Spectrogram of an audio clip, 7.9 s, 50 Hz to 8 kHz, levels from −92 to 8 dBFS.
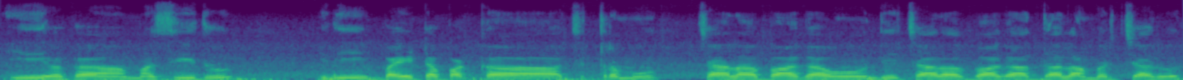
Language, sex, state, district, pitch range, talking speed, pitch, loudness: Telugu, male, Telangana, Nalgonda, 150-155 Hz, 105 wpm, 155 Hz, -18 LUFS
